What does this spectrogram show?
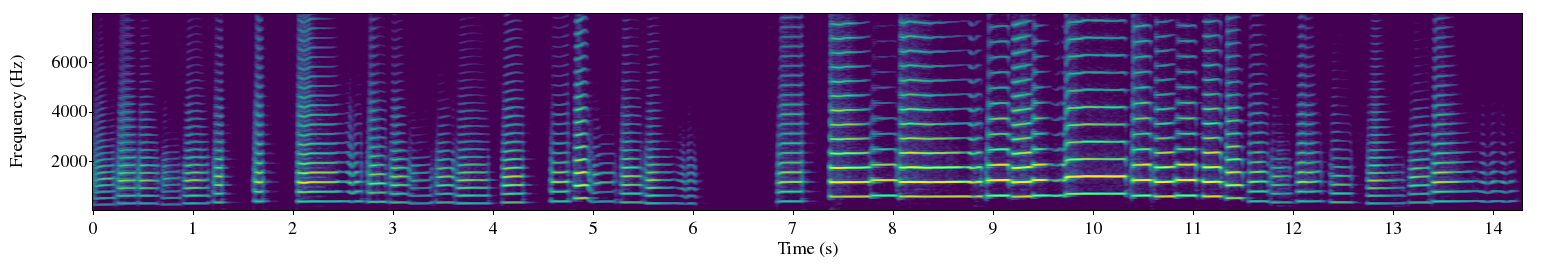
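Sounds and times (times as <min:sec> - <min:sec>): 
traditional jazz trumpet solo: 0:00.0 - 0:06.2, 0:06.8 - 0:14.2.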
